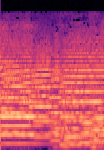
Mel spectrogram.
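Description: Music: brass instruments playing sustained chords, the lower notes stepping to new pitches about a second in.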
